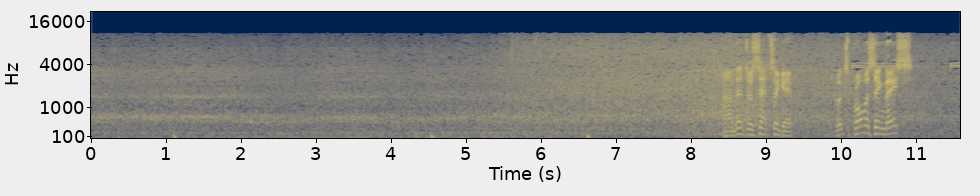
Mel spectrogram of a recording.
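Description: A crowd murmurs steadily in a large stadium.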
